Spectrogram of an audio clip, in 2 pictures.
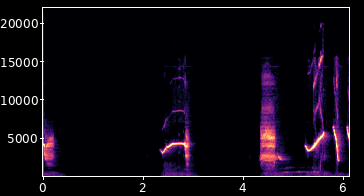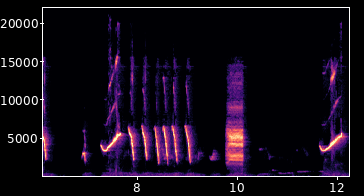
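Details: {'caption': 'Oriental magpie-robin, a captive bird used for voice training, singing clear rising whistles followed by quick descending stacked notes in rapid series, with short harsh bursts between phrases; no other sounds.'}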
